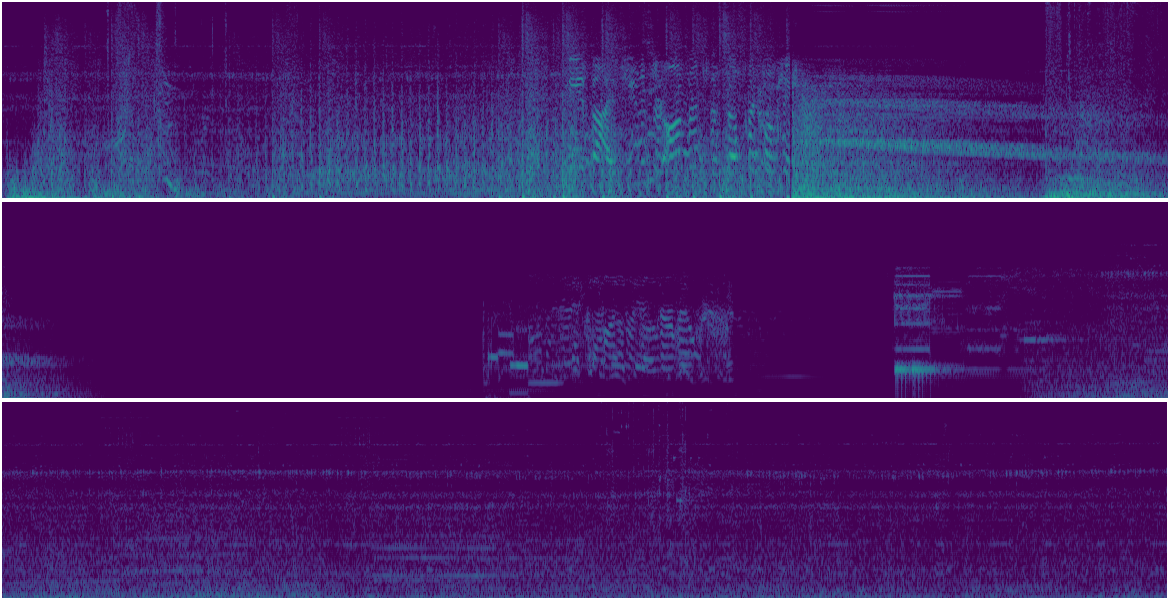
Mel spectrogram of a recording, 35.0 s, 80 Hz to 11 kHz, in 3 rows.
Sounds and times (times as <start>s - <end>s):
Speech: 16.5s - 19.0s.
